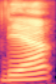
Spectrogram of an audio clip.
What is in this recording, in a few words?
"lia9", Taiwanese syllable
